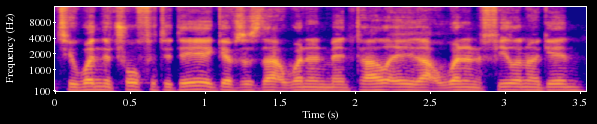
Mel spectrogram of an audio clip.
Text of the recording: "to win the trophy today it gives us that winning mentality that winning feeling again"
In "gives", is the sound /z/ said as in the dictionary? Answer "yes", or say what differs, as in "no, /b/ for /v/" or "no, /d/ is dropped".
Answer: yes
